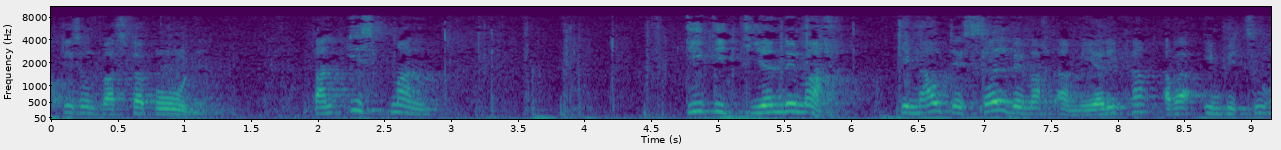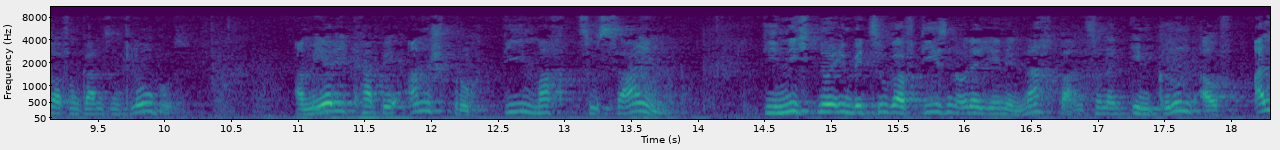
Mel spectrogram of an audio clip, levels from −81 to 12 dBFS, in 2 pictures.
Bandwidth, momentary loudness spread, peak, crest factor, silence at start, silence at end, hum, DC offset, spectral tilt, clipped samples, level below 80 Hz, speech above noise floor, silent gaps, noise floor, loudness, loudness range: 8.8 kHz; 21 LU; -12 dBFS; 20 dB; 0 s; 0 s; none; under 0.1%; -4.5 dB/octave; under 0.1%; -48 dBFS; 21 dB; none; -51 dBFS; -30 LUFS; 7 LU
